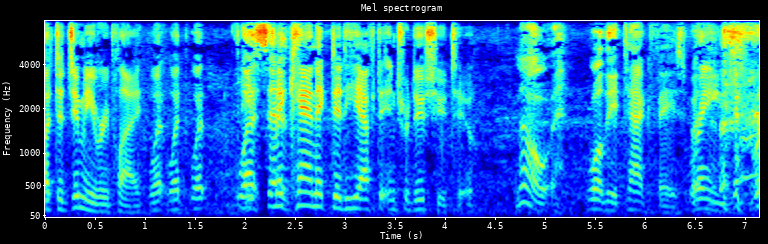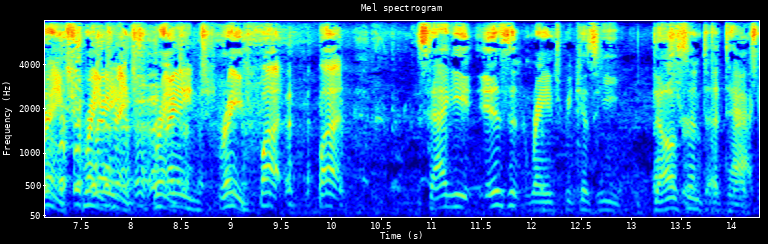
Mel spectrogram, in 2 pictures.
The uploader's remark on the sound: Our North American correspondent. Was out and about at Gen Con 2022. To hold a live, freestyle round table chat.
